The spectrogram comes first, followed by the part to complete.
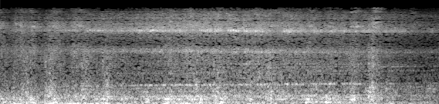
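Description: Passenger train at the station platform running steadily: a continuous rumble with a faint high whine.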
